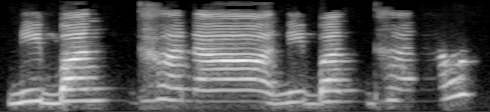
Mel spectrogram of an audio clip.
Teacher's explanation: in this particular word ధ is మహాప్రాణ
